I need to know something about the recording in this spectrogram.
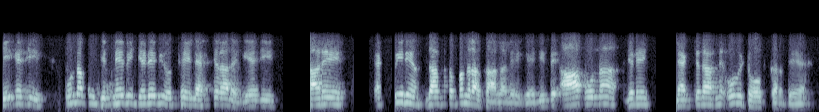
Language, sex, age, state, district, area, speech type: Punjabi, male, 30-45, Punjab, Fazilka, rural, conversation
